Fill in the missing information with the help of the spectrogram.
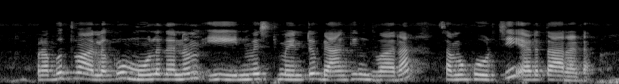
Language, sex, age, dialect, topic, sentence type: Telugu, female, 36-40, Telangana, banking, statement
